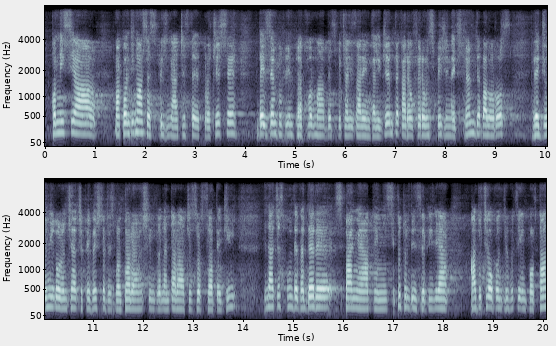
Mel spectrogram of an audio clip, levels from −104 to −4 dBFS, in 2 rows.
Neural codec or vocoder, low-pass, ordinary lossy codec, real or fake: codec, 32 kHz, 1.9 kbps, SNAC; 7.2 kHz; none; fake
